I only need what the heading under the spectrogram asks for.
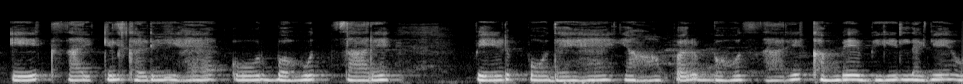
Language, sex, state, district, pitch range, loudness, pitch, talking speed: Hindi, female, Uttar Pradesh, Saharanpur, 195-210 Hz, -16 LUFS, 200 Hz, 105 wpm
